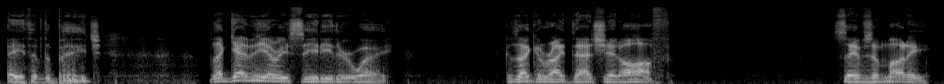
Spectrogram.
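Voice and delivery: usual speaking voice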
